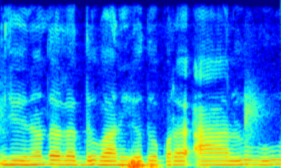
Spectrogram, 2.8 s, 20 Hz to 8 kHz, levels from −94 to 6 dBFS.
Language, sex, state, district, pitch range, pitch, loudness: Chakma, female, Tripura, Dhalai, 185-195 Hz, 190 Hz, -17 LUFS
